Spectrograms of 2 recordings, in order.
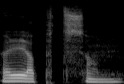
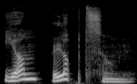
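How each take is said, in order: First: Loptson said slowly, savouring each sound; tasting the word. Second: Put-on the boy says his name slowly and deliberately; lightly voiced shy boy, drawn out; boy's reply. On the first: A narrator's reading. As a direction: roll Loptson slowly, as if trying it out. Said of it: "smakując słowo". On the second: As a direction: Jon Loptson said slowly, each syllable separate.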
